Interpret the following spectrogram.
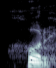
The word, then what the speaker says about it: jota: would write a 1 the letter J highlight is pronounced like the letter H in English so when you see a J it's gonna sound like the word hat but even stronger como Julio Jota hey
